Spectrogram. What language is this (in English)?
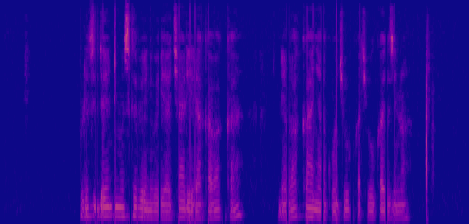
Ganda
